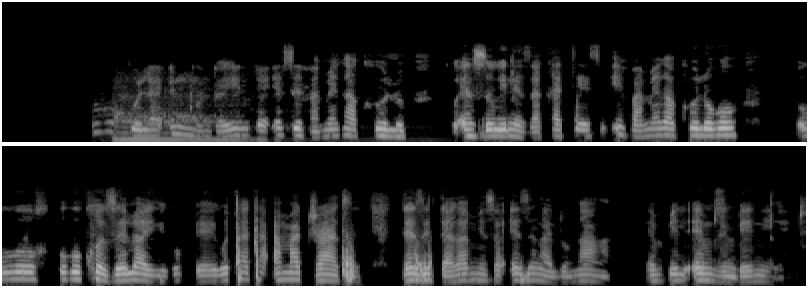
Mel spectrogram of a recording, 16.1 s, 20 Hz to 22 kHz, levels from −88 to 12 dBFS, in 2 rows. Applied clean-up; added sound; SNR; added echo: classical method spectral subtraction.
